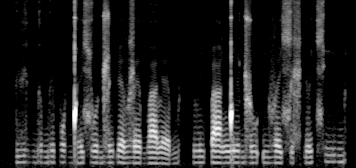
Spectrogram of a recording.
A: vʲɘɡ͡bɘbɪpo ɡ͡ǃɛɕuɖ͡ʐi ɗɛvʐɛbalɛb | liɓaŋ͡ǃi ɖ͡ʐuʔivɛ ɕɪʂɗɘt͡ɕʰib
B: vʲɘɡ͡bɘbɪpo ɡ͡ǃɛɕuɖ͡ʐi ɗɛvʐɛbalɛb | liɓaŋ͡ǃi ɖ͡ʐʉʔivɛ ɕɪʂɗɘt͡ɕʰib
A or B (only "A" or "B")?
A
